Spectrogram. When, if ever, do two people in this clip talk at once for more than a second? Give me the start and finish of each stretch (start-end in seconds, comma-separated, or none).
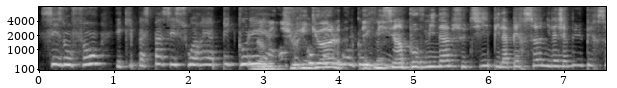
2.8-4.9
